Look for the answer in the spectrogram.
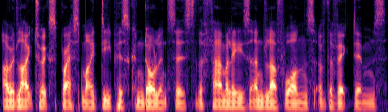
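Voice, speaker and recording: A man working as a live interpreter, voicing a formal speech in a measured, solemn delivery. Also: low-pitched, little pitch movement, no echo, studio quality. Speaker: simultaneous interpreter.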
